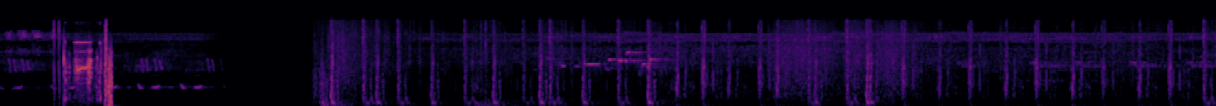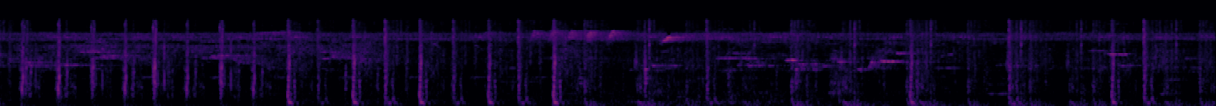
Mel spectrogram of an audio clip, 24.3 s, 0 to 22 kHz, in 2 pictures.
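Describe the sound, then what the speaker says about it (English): Steady rhythmic footsteps approach in the stealth video game Metal Gear Solid 3, a long, even run of quiet clopping steps after a short electronic tone, continuing without pause under faint ambience. "I hear footsteps."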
